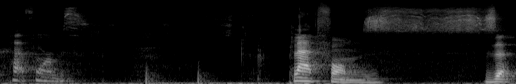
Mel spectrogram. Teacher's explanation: On entend le Z à la fin, mais il est atténué, mais on l'entend quand même.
